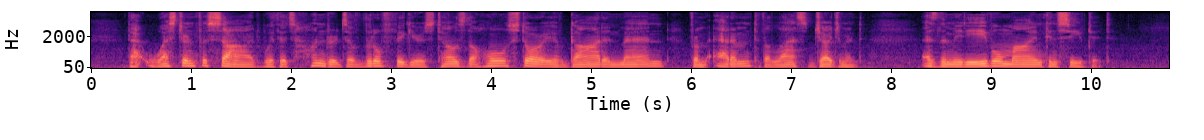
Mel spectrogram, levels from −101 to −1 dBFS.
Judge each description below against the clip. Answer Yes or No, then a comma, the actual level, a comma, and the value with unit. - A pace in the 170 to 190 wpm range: No, average, 160 wpm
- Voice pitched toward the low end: Yes, low, 110 Hz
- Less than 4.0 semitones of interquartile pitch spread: Yes, average, 3.2 semitones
